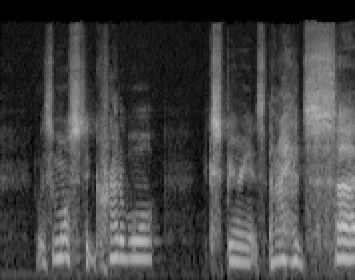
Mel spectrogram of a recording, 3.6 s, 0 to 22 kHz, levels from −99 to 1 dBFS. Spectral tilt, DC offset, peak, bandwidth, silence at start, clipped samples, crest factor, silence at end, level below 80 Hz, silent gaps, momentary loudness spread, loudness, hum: -1.5 dB/octave; under 0.1%; -12 dBFS; 16.5 kHz; 0.35 s; under 0.1%; 20 dB; 0 s; -74 dBFS; none; 14 LU; -29 LUFS; none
